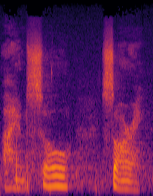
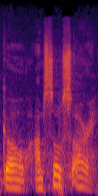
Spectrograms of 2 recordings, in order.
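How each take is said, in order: First: Whispered sorrow. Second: Soft, sorry farewell; tender sorrow. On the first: God whispering his sorrow to Adam and Eve. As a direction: whisper the apology. God tenderly sending them away. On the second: God sending Adam and Eve from the garden, soft and sorry. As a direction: let them go gently, heartbroken. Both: Acted.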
